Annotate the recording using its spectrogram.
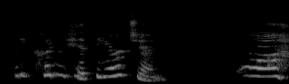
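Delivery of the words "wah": high, loud "wah"; acted toddler cry; yelled baby wail. A narrator's reading. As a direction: bawl like a frustrated toddler. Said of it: "he yelled".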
